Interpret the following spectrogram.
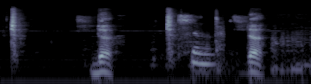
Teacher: I'm putting the tip of my tongue on the alveolar ridge.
